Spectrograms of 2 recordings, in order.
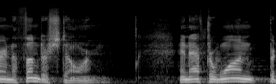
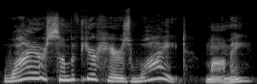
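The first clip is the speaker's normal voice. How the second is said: inquisitive; 5 semitones higher than usual. Retold or imitated. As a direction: imitate a curious child asking Mommy. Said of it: "looked at her mother inquisitively".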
